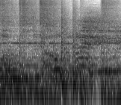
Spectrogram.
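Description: Live band playing an instrumental passage between sung lines: acoustic guitar, a second guitar and fiddle, over a small drum kit with cymbals keeping a steady beat.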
